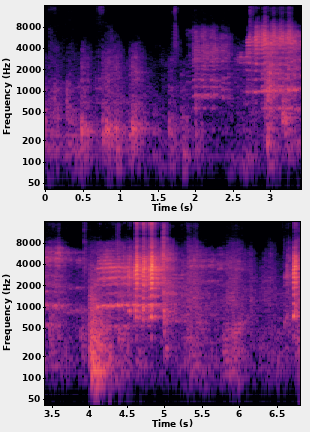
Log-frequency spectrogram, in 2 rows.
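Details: Farm goats giving a few strained, buzzy bleats from about 3 to 5 seconds. Shuffling, thumps and faint music or voices fill the gaps around them.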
